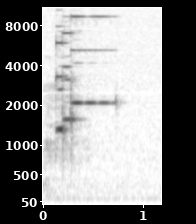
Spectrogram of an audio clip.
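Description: A phone gives a short electronic beep, a bright tone that rings briefly and then fades, heard alone over a quiet background.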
